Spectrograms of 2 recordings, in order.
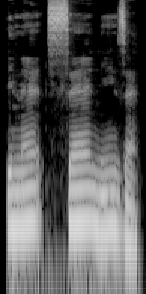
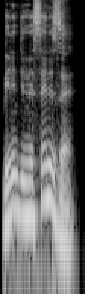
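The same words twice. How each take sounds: First: Dinlesenize drawn out slowly, each syllable spaced; slow and deliberate. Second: Mild angry snap on Beni dinlesenize, quick and higher; a teacher losing patience, snapping Beni dinlesenize fast. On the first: A teacher naming the plural form, slowly. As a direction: spell out Dinlesenize slowly to the class. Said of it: "teacher is talking to the group". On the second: A teacher scolding a chattering class, mildly angry. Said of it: "you can maybe hear the anger tone". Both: Shown as a demonstration.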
